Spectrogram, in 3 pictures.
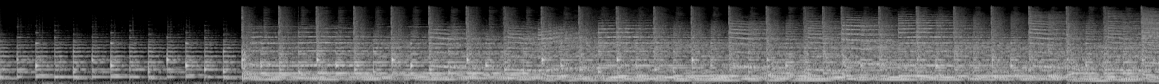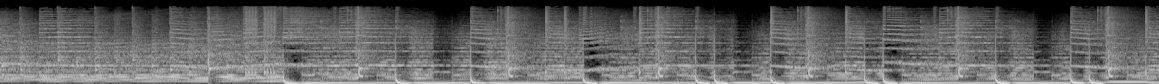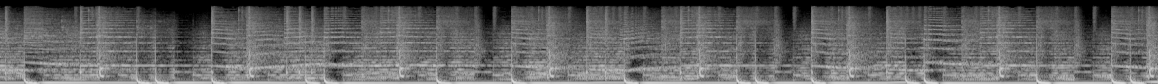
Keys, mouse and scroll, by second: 2.2 right click, 4.7 click, 6.6-9.7 drag, 17.6 click, 19.9 click, 29.5 click, 30.5 typing, 31.2 Return, 33.1 click, 34.2 7.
